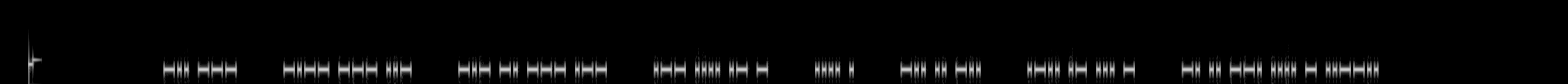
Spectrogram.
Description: Morse code, heard as a keyed tone, about 36 wpm, 700 Hz. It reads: DO YOU KNOW WHAT HE DID LAST NIGHT?
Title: 2x Word-Spacing - Sentences from Top 300 Words - 35wpm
